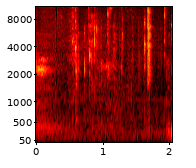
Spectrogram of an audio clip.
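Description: Sealed foil booster pack wrappers crinkling faintly as hands slide and stack them, with a few sharper crackles near the end.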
